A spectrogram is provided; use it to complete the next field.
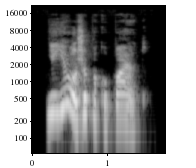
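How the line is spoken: Sad woman's voice. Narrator (Russian): также печально сообщила художница

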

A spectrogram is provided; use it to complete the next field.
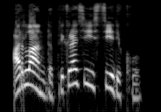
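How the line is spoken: Court mage barking. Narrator (Russian): рявкнул придворный маг

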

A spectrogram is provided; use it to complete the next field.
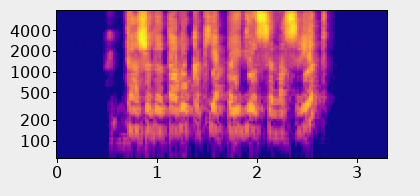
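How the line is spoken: Angry snapping. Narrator (Russian): Зло грызнулся Харган

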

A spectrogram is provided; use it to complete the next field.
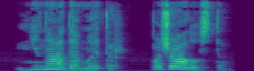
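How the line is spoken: Heavy sigh. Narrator (Russian): тяжело вздохнул Мафей

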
